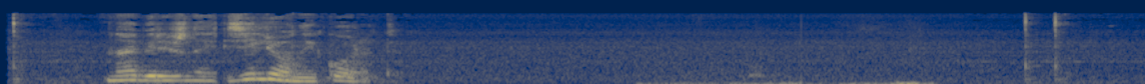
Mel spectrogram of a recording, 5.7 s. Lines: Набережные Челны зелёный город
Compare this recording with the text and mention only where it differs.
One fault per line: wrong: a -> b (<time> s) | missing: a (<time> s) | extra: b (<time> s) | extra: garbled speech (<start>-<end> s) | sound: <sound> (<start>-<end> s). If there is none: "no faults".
missing: Челны (1.1 s)
sound: bark (3.2-4.7 s)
